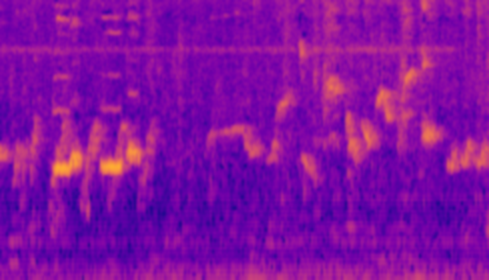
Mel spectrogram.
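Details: A white-rumped shama sings, to set silent birds singing: two loud, pure whistled phrases early on, followed by quieter, varied rising and falling notes over a constant low background hum.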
